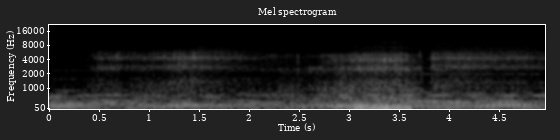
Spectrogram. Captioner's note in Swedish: Ryan snarkar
